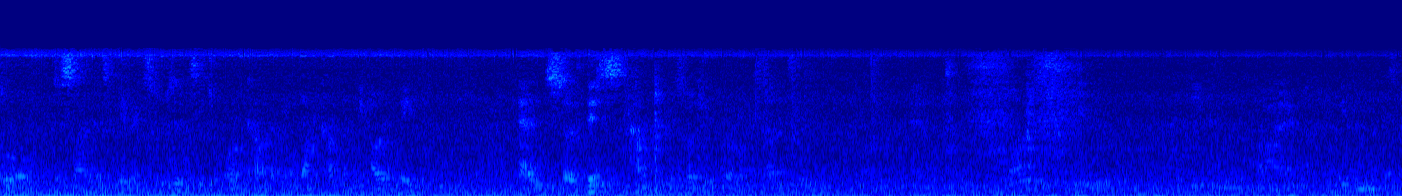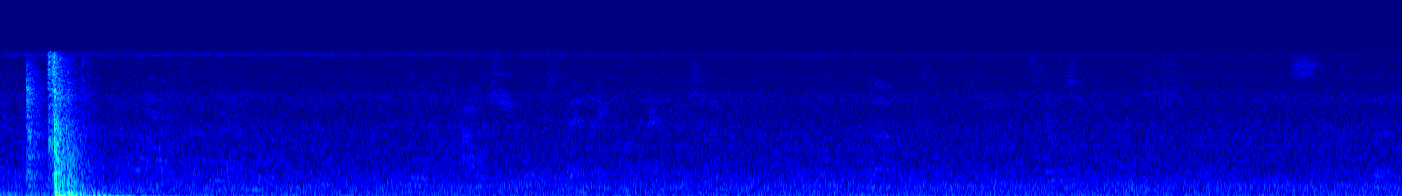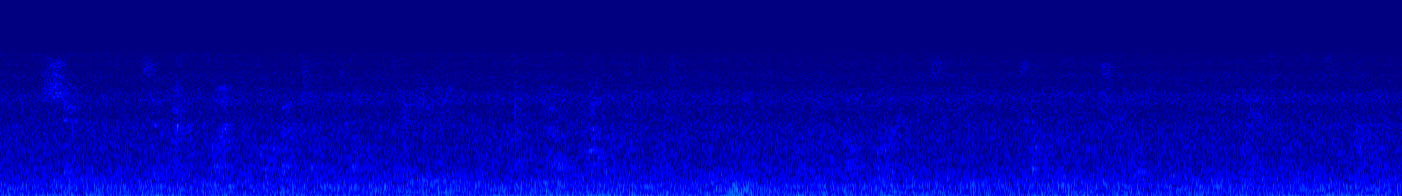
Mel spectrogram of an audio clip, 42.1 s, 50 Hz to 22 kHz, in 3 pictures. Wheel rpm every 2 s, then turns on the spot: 0, 0, 0, 0, 0, 0, 0, 0, 0, 0, 0, 0, 0, 0, 0, 0, 0, 0, 0, 0, 0.
none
